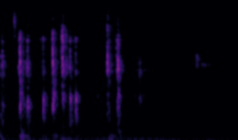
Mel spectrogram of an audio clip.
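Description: Computer keyboard typing: a quick run of about ten keystrokes that stops just over a second in.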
